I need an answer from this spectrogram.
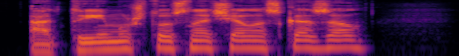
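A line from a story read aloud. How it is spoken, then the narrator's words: Calm question. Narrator (Russian): спокойно спросил дядя Сандро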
